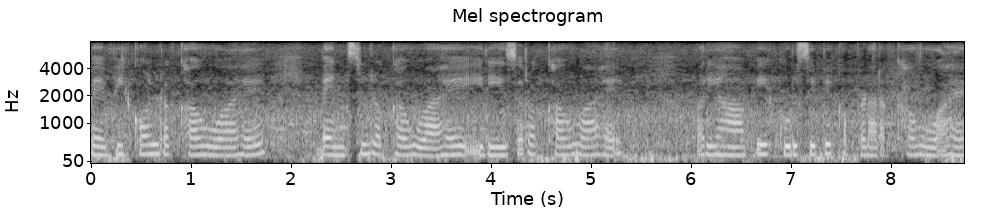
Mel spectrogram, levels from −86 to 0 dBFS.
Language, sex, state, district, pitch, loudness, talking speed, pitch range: Hindi, female, Uttar Pradesh, Gorakhpur, 215 Hz, -16 LUFS, 145 wpm, 205-225 Hz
